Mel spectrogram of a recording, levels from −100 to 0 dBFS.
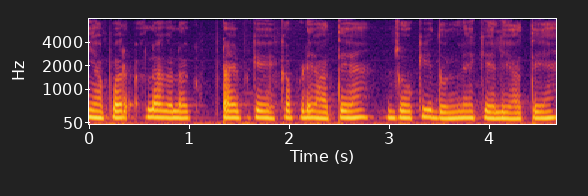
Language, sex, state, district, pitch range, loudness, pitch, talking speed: Hindi, male, Bihar, Vaishali, 180-195 Hz, -15 LUFS, 190 Hz, 190 wpm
